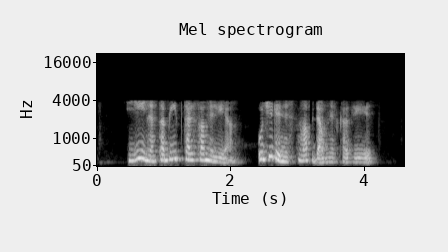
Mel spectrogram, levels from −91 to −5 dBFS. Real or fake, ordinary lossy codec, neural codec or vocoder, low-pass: real; AAC, 16 kbps; none; 7.2 kHz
